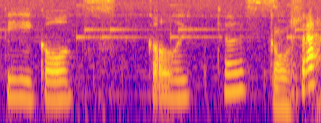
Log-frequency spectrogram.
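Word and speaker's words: Skulltula: I wonder if Ash likes gold spiders, because I think he mentioned earlier that he doesn't like the gold scolitas. Is that how you pronounce it? Sculptulas.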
